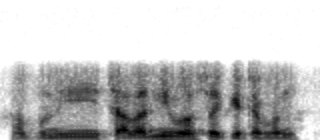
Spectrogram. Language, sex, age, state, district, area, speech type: Assamese, male, 18-30, Assam, Sonitpur, rural, conversation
